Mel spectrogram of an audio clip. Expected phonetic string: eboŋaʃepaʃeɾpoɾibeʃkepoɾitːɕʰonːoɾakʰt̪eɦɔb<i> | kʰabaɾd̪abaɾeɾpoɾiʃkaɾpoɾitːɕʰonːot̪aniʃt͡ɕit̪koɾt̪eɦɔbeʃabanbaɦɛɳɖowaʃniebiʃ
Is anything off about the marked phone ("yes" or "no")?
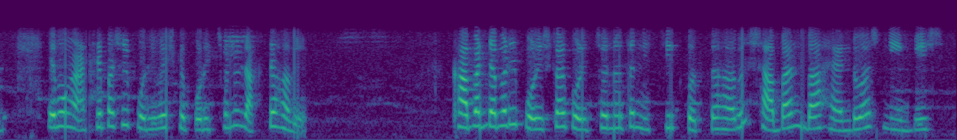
yes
